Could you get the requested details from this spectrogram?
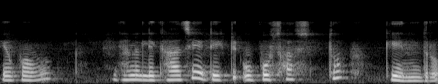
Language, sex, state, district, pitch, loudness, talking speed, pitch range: Bengali, female, West Bengal, Paschim Medinipur, 210 Hz, -18 LUFS, 110 wpm, 200-235 Hz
